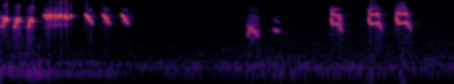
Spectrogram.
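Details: Orange-headed thrush song played as a lure to draw replies from other birds: a rapid series of high, sharp chips, then a pause, a lower slurred note and a few high whistled notes, over a faint steady low hum.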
